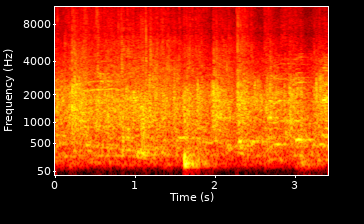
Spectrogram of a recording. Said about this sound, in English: Hey, big round of applause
